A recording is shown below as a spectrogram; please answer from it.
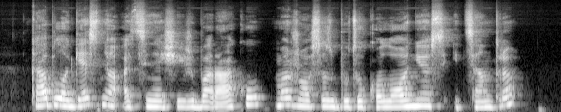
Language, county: Lithuanian, Vilnius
